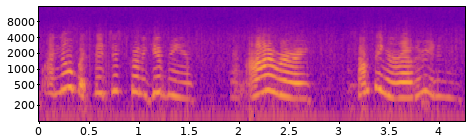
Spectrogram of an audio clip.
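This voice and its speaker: A man voicing a gentle, sensible small male puppet on a 1950s live TV puppet show, patient and mildly exasperated. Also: very high voice, fast talker, gravelly. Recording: dull early-1950s TV audio, faint hiss.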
